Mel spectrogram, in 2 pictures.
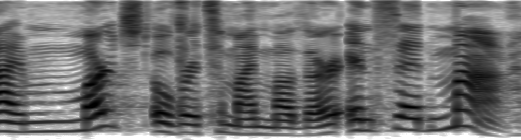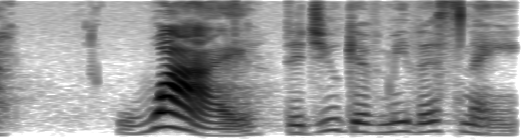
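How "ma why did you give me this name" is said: put-on eight-year-old child's righteous, indignant voice. Retelling marching over to mother at about eight, imitating indignant child self. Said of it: "in all of my probably eight year old indignity".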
